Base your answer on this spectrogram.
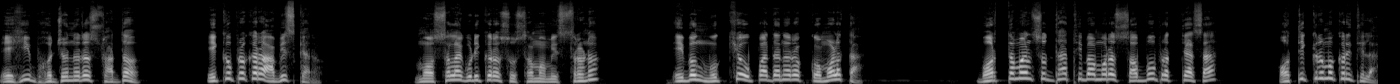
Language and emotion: Odia, surprised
